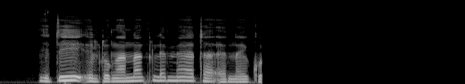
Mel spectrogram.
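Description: An audio dropout to silence starts at 2.62 s in this speech clip, right after "iltung'ana lemeeta", and lasts the final 2.0 s to the end. The signal drops to silence with no room tone, most likely because the input device or link was lost while recording continued.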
